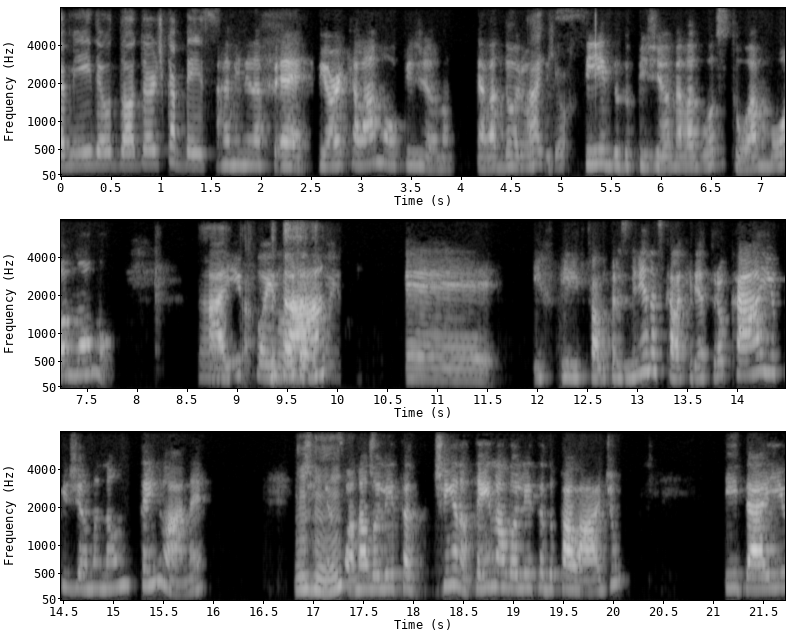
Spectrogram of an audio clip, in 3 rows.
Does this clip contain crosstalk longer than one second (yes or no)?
no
